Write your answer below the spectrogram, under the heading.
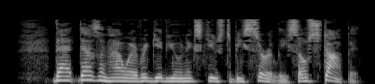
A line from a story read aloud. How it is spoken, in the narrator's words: she added sharply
